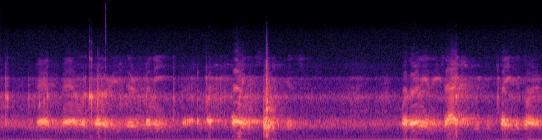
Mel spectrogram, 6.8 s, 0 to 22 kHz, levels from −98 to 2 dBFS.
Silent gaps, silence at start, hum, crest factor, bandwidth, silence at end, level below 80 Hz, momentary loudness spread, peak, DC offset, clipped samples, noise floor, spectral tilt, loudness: none; 0 s; none; 16 dB; 5.4 kHz; 0 s; -62 dBFS; 23 LU; -8 dBFS; 0.2%; under 0.1%; -43 dBFS; -6.5 dB/octave; -23 LUFS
